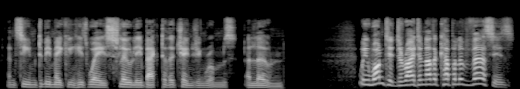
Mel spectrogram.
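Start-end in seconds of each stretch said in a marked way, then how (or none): 5.4-7.7 high taunting call; calling out tauntingly. A narrator's reading. Malfoy jeers at Harry's team after the match, taunting call. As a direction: call it out high to needle them. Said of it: "Malfoy called".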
